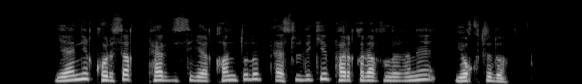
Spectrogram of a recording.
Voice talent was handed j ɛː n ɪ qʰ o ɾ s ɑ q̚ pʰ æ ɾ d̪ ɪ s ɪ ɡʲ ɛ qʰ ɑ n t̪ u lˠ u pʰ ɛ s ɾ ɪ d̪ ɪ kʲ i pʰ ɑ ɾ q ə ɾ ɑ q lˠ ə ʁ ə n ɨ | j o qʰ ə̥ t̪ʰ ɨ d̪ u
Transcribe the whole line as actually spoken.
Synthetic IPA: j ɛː n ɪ qʰ o ɾ s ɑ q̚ pʰ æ ɾ d̪ ɪ s ɪ ɡʲ ɛ qʰ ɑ n t̪ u lˠ u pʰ ɛ s l ɪ d̪ ɪ kʲ i pʰ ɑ ɾ q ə ɾ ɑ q lˠ ə ʁ ə n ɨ | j o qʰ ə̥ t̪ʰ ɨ d̪ u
